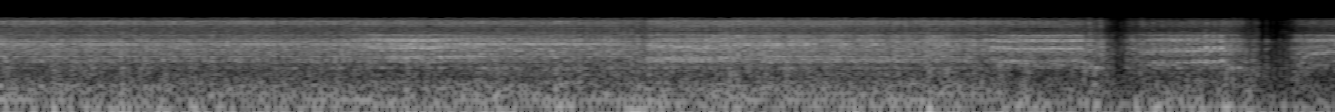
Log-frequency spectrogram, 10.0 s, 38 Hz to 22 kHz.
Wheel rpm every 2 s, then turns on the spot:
230, 230, 230, 230, 120.
none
